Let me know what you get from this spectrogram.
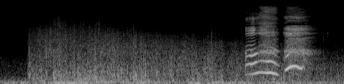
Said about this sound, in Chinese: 好可怕，好大声，好恐怖的闪电。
